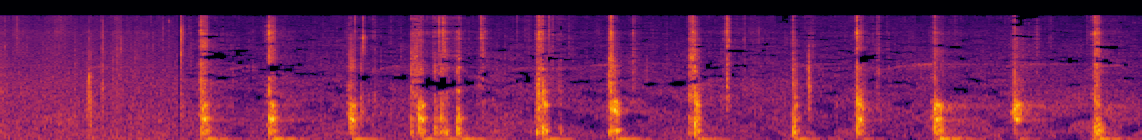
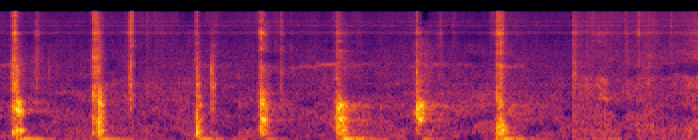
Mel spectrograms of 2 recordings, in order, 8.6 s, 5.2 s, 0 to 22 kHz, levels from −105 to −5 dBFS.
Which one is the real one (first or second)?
first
